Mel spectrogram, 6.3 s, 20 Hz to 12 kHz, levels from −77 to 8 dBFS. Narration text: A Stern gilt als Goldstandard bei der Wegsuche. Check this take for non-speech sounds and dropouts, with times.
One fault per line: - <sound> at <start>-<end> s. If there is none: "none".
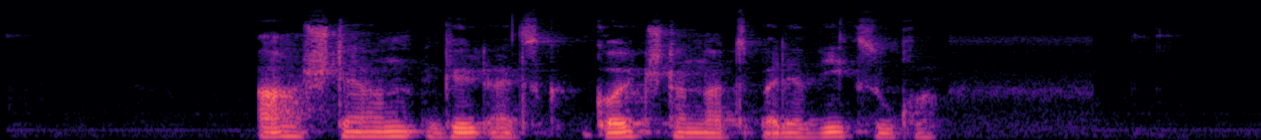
none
